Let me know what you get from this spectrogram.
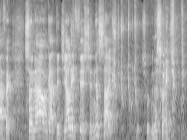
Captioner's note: makes swooshing sounnds; makes swooshing sounds; laughs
